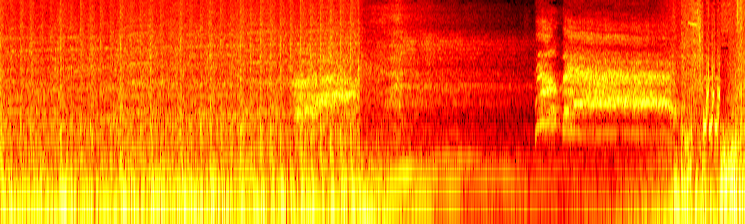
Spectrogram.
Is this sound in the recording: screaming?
yes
